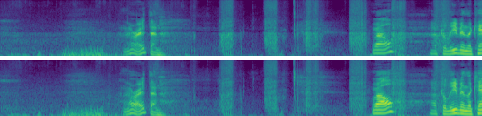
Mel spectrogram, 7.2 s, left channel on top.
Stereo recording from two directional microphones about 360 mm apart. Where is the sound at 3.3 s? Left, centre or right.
Centre.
